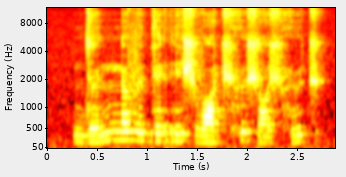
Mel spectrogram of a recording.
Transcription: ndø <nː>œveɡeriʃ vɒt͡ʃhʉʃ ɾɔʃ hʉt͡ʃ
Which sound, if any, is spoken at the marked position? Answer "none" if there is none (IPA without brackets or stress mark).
nː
